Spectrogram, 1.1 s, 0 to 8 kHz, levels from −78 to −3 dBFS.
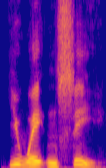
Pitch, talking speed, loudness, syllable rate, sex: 155 Hz, 225 wpm, -16 LUFS, 4.3 syllables/s, male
